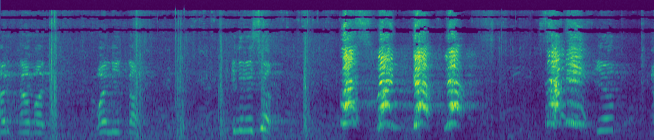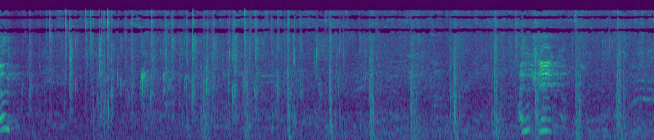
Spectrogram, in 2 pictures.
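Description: A group of young people shouts short calls in chorus outdoors.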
